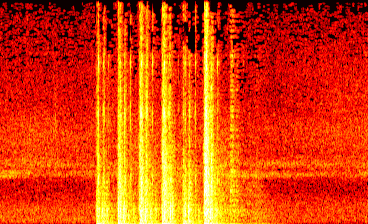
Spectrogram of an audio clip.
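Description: Heavy knocks strike a wooden door.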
